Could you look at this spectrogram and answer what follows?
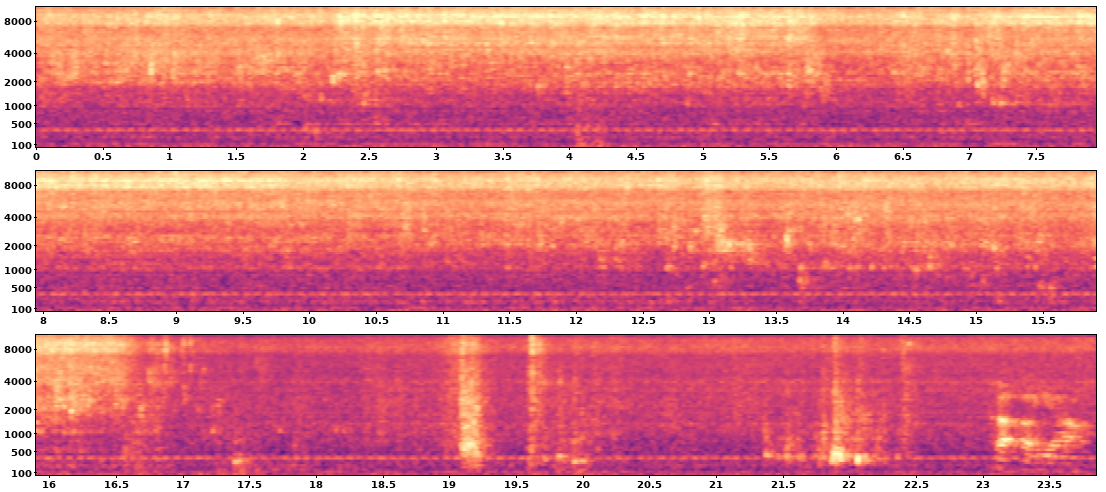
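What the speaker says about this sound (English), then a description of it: "Let me wash my hands." Tap water runs steadily into a kitchen sink during hand washing, a continuous broadband hiss that stops abruptly partway through, followed by a few clattering clicks and faint handling sounds.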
